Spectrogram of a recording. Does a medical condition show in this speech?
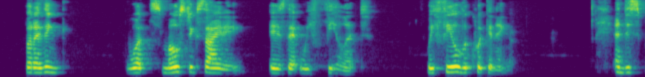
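No.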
